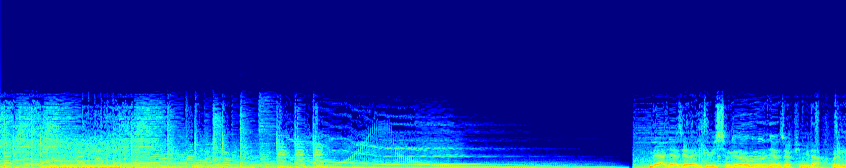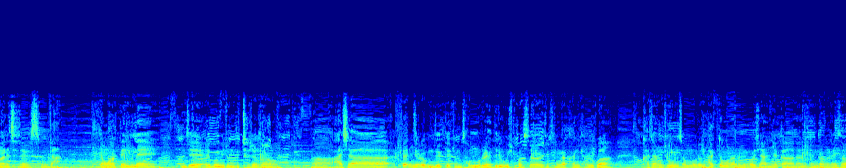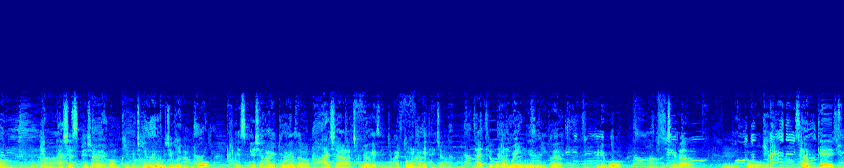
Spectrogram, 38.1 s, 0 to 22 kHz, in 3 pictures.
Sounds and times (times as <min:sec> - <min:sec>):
Music: 0:00.0 - 0:38.0
Speech: 0:09.7 - 0:13.6, 0:14.2 - 0:38.0.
